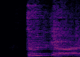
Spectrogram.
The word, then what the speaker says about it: Stuttgart: We have an awesome band feature all the way from, I believe I'm saying it right, Stuttgart, Germany. Is that right? – Stuttgart, yeah.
